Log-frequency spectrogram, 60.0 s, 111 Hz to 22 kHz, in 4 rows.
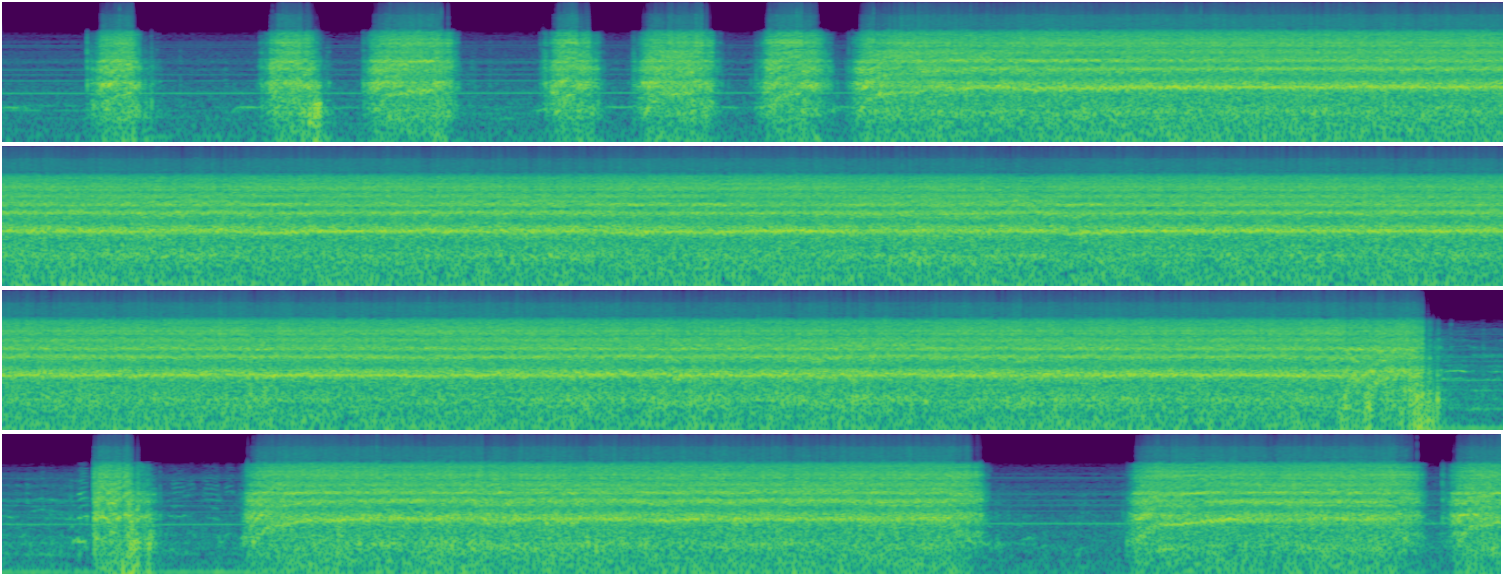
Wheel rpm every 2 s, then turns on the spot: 20, 40, 50, 70, 150, 220, 230, 230, 230, 230, 220, 220, 220, 230, 240, 230, 230, 230, 230, 220, 230, 220, 50, 50, 220, 220, 220, 80, 140, 150.
none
